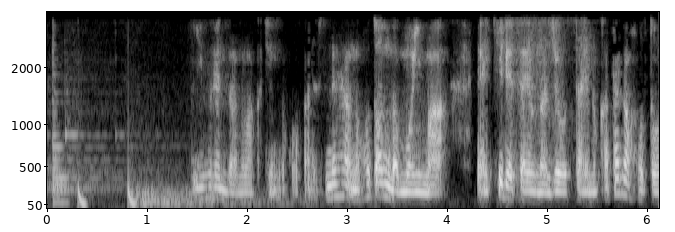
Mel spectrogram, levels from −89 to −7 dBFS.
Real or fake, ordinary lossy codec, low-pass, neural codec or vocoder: fake; AAC, 24 kbps; 3.6 kHz; codec, 44.1 kHz, 7.8 kbps, Pupu-Codec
